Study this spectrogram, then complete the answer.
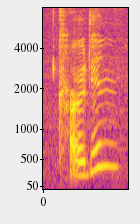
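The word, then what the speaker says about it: Cardan: also going to add Cardin is how you say his name from The Core princes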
